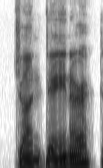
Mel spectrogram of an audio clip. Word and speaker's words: Dehner: John Dehner. Did I just did I say it right? Did I say it like you said it? I don't know. – Yeah, because when I when I seen it up, it's pronounced yeah, day and then her. Yeah.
